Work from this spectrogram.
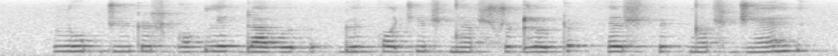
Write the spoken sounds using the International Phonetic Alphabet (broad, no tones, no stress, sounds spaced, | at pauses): l u ʔ d͡ʒ õ ʈ ø ʂ ɡ ɔ ɡ l e ɡ ɖ a v ɵ ʔ | ɖ ø k ɔ t͡ʃ ẽ ʂ d ɛ̃ ʂ sˤ ʏ ɖ l o ʈ | h ɛ ʂ θ e ʈ dˤ õ ʂ d͡ʒ ɛ̃ ɡ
